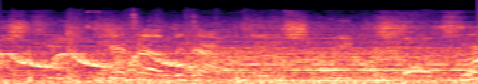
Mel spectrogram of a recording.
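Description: Emergency vehicle siren in its fast yelp, the pitch sweeping up and down about four times a second, changing about a second in to a steady blaring tone.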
